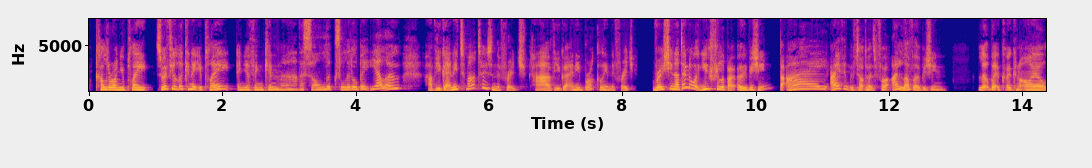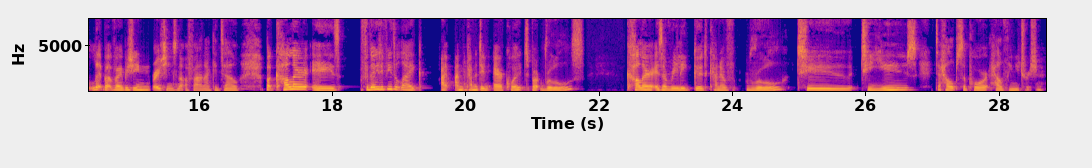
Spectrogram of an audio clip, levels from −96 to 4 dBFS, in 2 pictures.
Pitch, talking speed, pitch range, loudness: 200 Hz, 235 wpm, 165-240 Hz, -20 LUFS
